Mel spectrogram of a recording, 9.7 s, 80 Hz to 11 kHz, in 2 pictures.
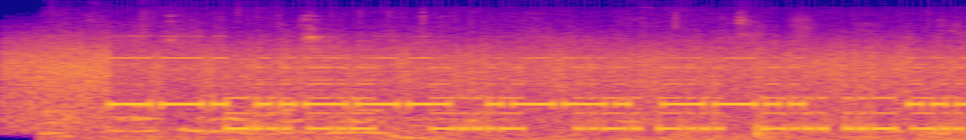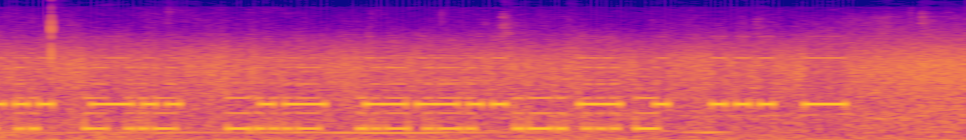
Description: Morse code, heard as two keyed tones, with radio static and the noise inside a subway train. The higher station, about 20 wpm, 920 Hz: G2PZ 5D AZ TEST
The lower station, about 35 wpm, 360 Hz: BK <BT> FB BUDI TU <BT> UR RST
